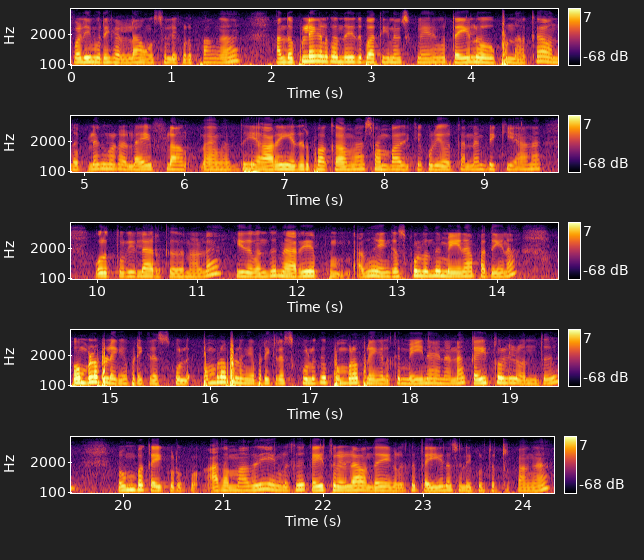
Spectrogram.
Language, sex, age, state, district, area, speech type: Tamil, female, 30-45, Tamil Nadu, Tiruchirappalli, rural, spontaneous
